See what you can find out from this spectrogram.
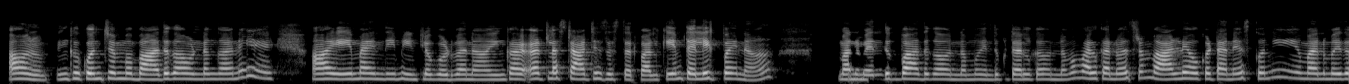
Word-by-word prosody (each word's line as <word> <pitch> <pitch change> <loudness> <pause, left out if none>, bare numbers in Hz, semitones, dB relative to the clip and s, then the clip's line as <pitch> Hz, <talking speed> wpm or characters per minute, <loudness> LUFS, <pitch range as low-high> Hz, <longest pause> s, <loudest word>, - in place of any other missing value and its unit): అవును. 255 -3 +2 0.3
ఇంకా 255 +2 -2
కొంచెము 265 0 +2
బాధగా 255 +3 +4
ఉండగానే, 250 +5 -3 0.7
"ఆ - - +5 0.3
ఏమైంది? 250 -1 0
మీ 250 - -3
ఇంట్లో 235 +1 -4
గొడవనా?" 230 0 -1 0.2
ఇంకా 250 +3 0 0.2
అట్లా 265 0 +1
స్టార్ట్ 245 -1 +3
జేసేస్తారు. 240 -4 -4
వాళ్ళకేం 220 +5 0
తెలీకపోయినా, 260 -4 +2 0.9
మనమెందుకు 235 +1 -1
బాధగా 245 -1 0
ఉన్నామో 225 +1 -8
ఎందుకు 230 +2 -11
డల్‌గా 235 +1 -1
ఉన్నామో 230 +5 -7
వాళ్ళకనవసరం. 270 +2 0
వాళ్ళే 250 +4 +3
ఒకటనేసుకొని 265 +4 -2 0.3
మన 255 0 +4
మీద 250 +1 +1
250 Hz, 120 wpm, -24 LUFS, 235-265 Hz, 0.9 s, ఆ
